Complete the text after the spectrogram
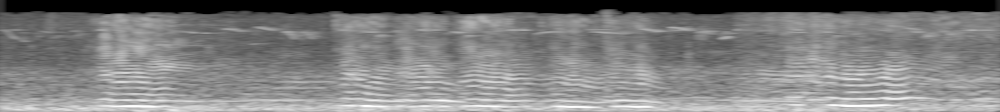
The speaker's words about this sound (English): I have a tree here with native Irish bees, and they're very important because apparently they're rare, and they're just this little alder tree. They're rare, and do you know, I said they're not aggressive, but they're coming a bit close to me now,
